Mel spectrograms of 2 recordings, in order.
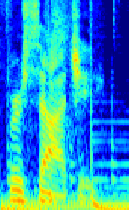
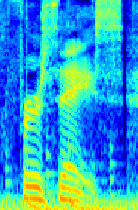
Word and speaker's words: Versace: For our second story, it's Versace. Or is it pronounced Versace?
